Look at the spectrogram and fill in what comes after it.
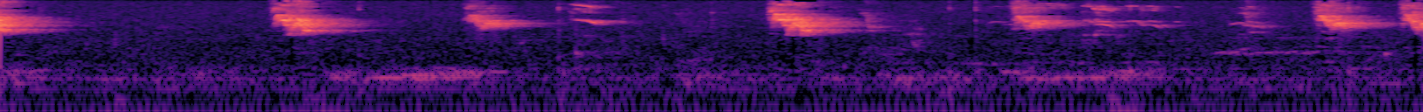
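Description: A bird chirping: short high chirps repeated about once a second, some in quick pairs.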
